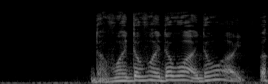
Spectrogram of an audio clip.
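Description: A young man speaks loudly and close by.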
